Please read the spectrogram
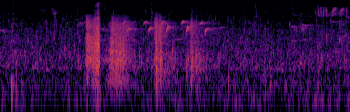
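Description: Faint rustling of a bundle of thin copper telephone-cable wires being handled for a couple of seconds in the middle, with a few short high chirps from a small bird.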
